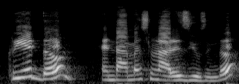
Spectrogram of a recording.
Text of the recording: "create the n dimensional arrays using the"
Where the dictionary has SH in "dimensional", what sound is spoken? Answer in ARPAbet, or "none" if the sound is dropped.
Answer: S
